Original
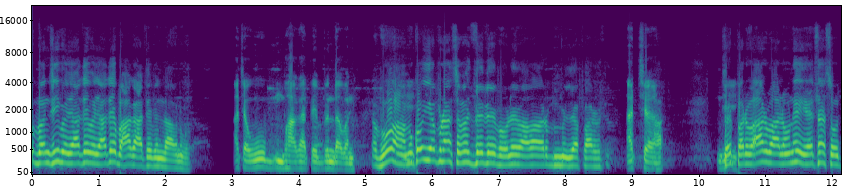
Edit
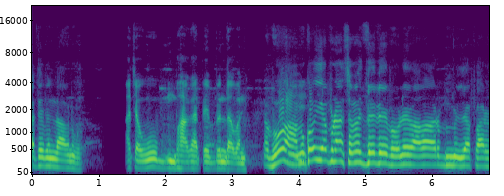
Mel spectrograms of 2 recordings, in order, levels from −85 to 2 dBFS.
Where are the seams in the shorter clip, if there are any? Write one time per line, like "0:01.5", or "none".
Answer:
none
